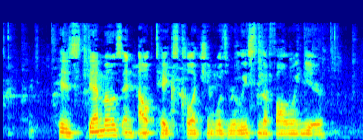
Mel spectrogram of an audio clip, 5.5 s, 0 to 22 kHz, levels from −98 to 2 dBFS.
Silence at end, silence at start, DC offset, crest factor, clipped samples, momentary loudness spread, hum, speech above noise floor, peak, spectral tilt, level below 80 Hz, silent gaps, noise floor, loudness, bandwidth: 0.6 s; 0.1 s; under 0.1%; 20 dB; under 0.1%; 6 LU; none; 27 dB; -8 dBFS; -5 dB/octave; -58 dBFS; none; -53 dBFS; -27 LUFS; 11.5 kHz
